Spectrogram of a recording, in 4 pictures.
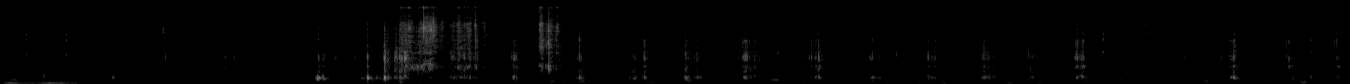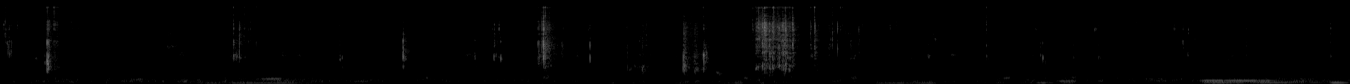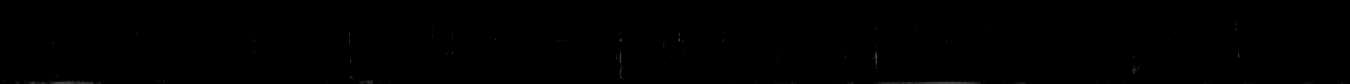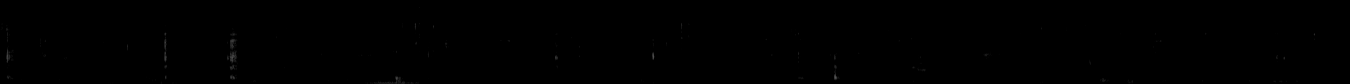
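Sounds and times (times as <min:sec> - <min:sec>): person crunching pizza crust: 0:00.2 - 0:14.4, 0:15.8 - 0:28.4.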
